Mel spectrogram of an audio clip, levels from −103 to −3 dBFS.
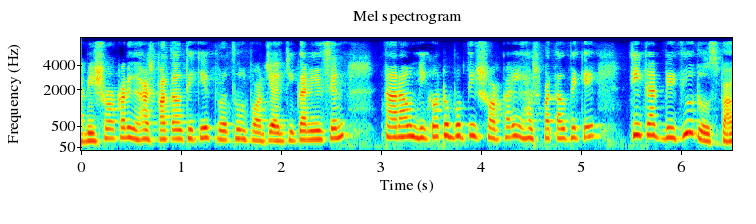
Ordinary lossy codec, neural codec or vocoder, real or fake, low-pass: none; codec, 16 kHz, 2 kbps, X-Codec, HuBERT features, trained on balanced general audio; fake; 7.2 kHz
